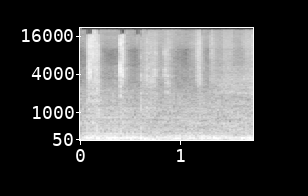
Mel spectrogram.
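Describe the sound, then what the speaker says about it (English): A deck of tarot cards being shuffled once during a card reading, giving a short burst of riffling card noise that comes in quick flurries at a moderate level, close by. "I'm gonna go ahead and give you one good shuffle"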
